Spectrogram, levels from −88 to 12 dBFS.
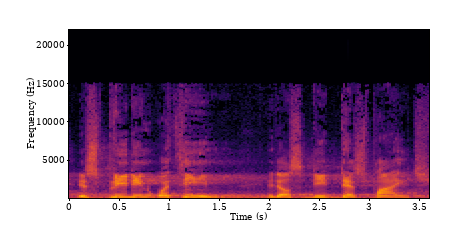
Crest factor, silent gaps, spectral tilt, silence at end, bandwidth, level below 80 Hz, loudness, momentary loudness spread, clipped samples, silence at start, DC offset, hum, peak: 16 dB; none; -5 dB/octave; 0 s; 15.5 kHz; -48 dBFS; -16 LUFS; 9 LU; under 0.1%; 0 s; under 0.1%; none; 0 dBFS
